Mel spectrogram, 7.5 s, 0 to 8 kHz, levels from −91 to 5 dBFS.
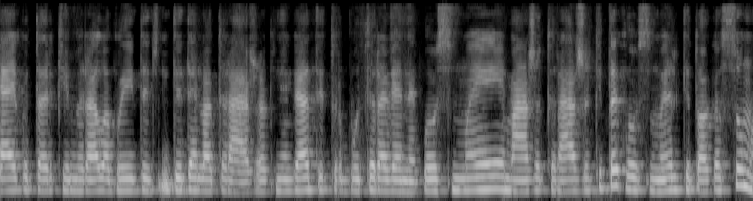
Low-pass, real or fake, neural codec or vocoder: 7.2 kHz; fake; codec, 44.1 kHz, 7.8 kbps, Pupu-Codec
